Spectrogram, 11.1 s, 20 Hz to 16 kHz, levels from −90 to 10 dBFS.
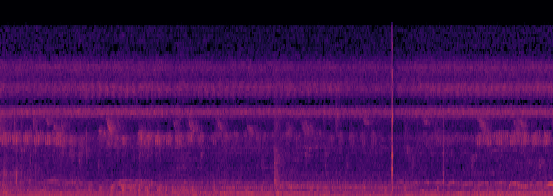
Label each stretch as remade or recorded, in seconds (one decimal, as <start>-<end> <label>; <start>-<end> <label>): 0.0-2.1 recorded; 2.1-4.4 remade; 4.4-5.9 recorded; 5.9-6.6 remade; 6.6-11.1 recorded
